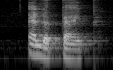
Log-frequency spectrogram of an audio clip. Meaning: 1. elbow bone, ulna (bone of the forearm) 2. any forearm bone
- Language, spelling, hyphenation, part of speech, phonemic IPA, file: Dutch, ellepijp, el‧le‧pijp, noun, /ˈɛ.ləˌpɛi̯p/, Nl-ellepijp.ogg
